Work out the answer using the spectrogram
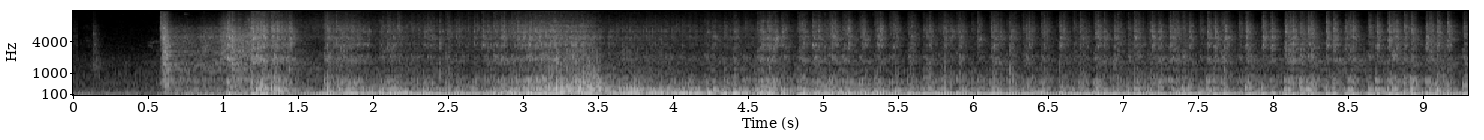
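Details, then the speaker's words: Engine after new Holley 4150 carburetor is sorted out: catches after a short crank, blips, then settles into a steady, even idle without stumbling; running beautifully and healthy. "Now that's what I'm talking about. She's running beautiful. Sounds good, makes all the right noises."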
